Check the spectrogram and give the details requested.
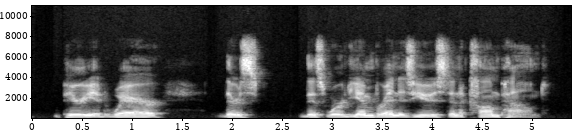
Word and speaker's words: Ymbren: ember comes from an Anglo-Saxon word, yimbren, which is spelled Ymbren, yimbren.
